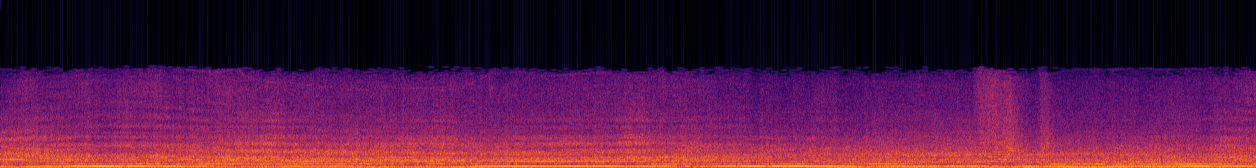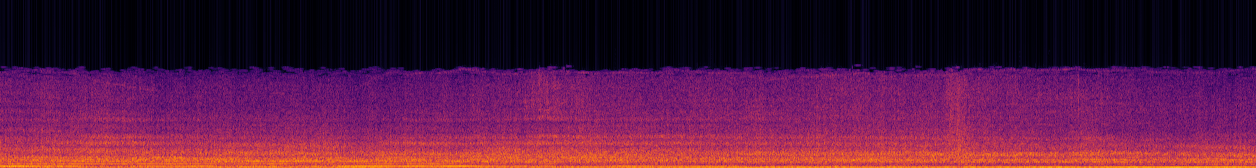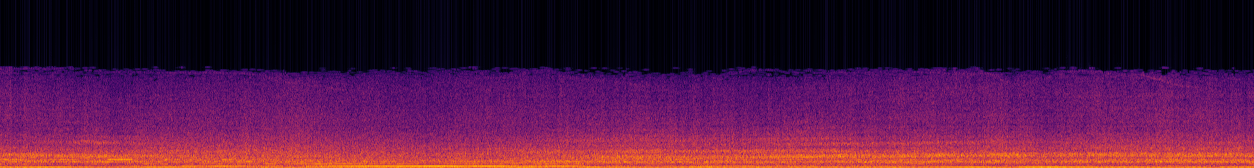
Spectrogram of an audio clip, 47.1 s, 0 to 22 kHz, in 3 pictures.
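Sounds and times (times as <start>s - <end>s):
machinery engine under load: 0.0s - 47.0s.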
